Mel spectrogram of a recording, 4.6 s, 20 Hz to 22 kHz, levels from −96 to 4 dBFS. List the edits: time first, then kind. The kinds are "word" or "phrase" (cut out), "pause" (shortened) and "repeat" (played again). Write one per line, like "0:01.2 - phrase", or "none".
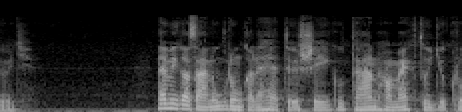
0:01.5 - pause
